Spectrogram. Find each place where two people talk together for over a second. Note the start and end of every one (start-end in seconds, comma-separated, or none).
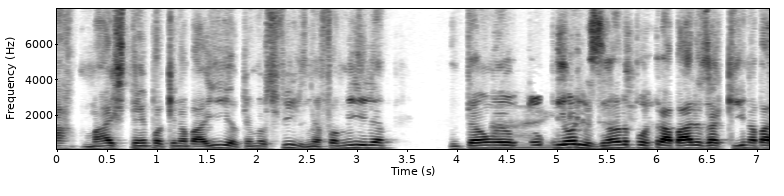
4.3-5.8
